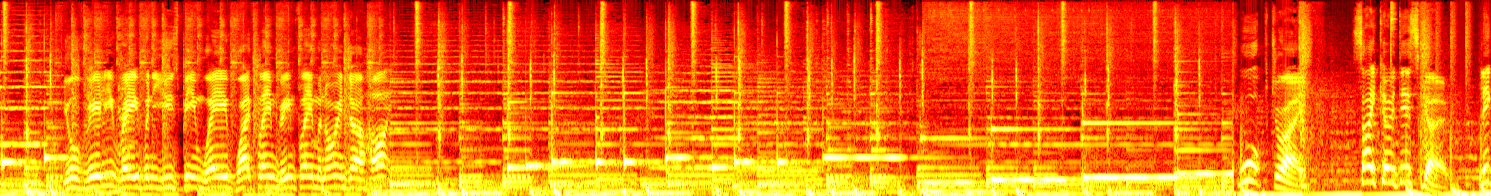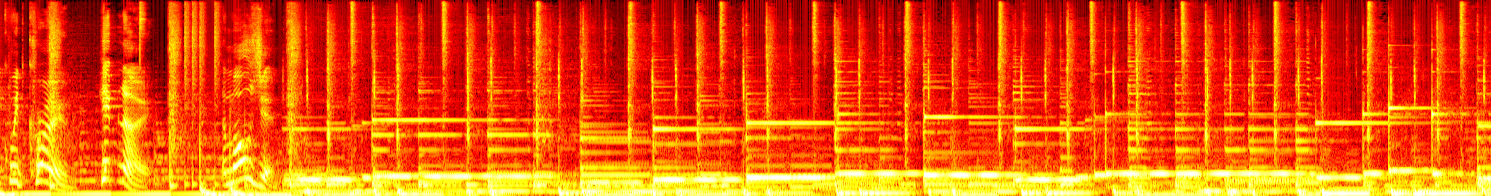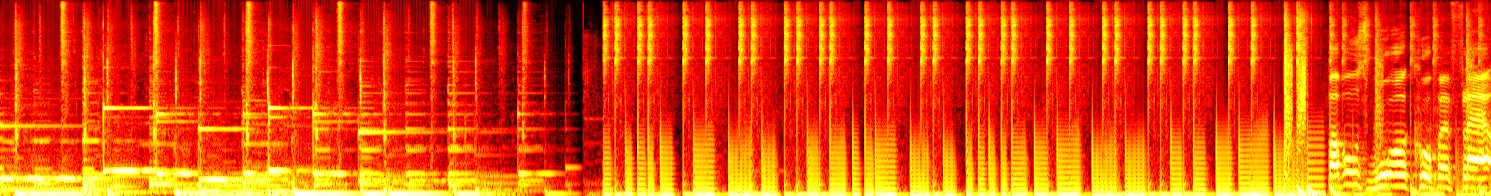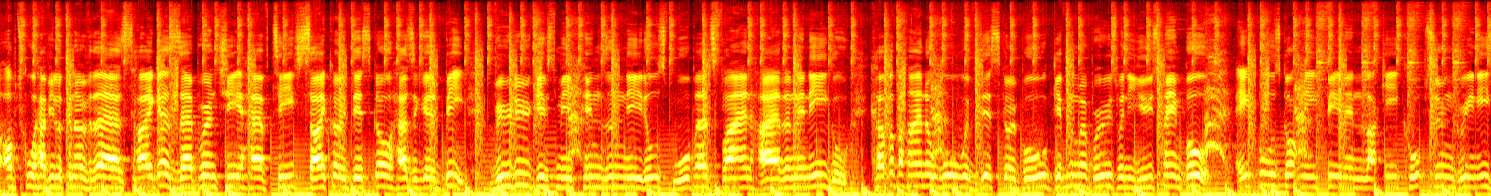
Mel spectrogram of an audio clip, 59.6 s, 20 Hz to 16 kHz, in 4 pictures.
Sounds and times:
Music: 0.0 - 59.6
Speech: 0.6 - 4.0, 12.4 - 16.4, 17.1 - 17.8, 43.1 - 59.6.

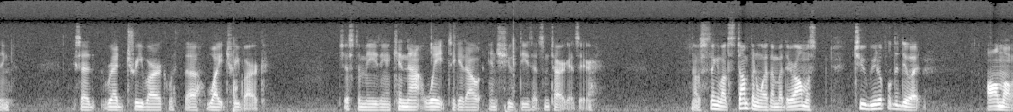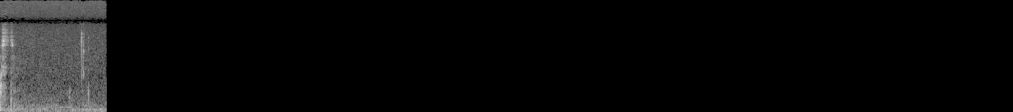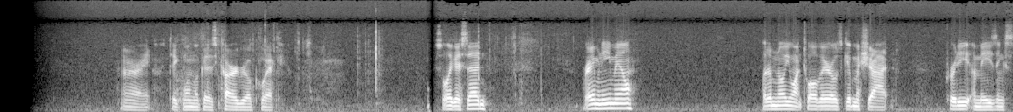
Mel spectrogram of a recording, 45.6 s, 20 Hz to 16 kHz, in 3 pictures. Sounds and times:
Speech: 0.0 - 0.3, 1.1 - 4.1, 5.1 - 9.1, 10.4 - 14.0, 14.8 - 15.5, 32.2 - 34.7, 36.9 - 37.8, 39.1 - 40.0, 41.8 - 43.9, 44.6 - 45.5.

